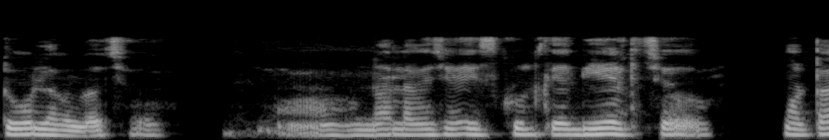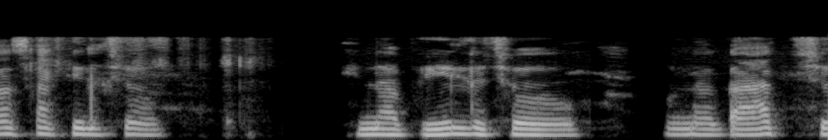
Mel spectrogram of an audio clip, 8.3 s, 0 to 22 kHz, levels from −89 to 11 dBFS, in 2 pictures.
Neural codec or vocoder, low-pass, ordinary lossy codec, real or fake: vocoder, 44.1 kHz, 80 mel bands, Vocos; 7.2 kHz; none; fake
